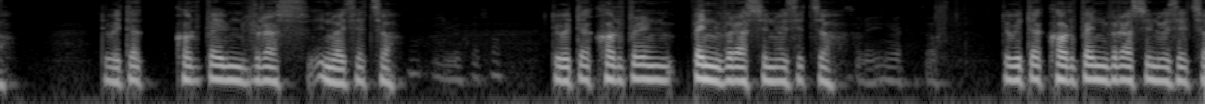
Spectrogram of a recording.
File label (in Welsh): "corbenfras" Welsh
